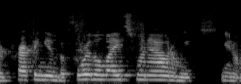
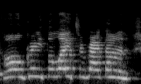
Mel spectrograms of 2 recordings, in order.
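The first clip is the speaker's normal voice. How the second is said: high-pitched retold excitement; excited husband; 10 semitones higher, 3 dB louder than usual. Husband thrilled that the power is back, excited. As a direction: imitate an elated husband, pitched well up. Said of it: "he was all excited".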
